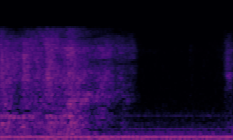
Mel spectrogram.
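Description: A woman breathing loudly into a tissue held over her nose and mouth, a rushing sound that stops about halfway through. A steady low electrical hum runs underneath.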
